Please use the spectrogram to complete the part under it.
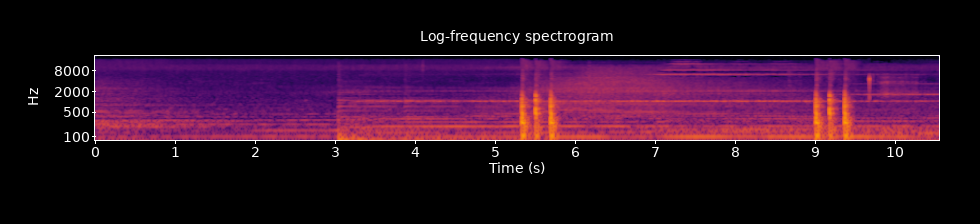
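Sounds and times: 
low droning room tone: 0:00.0 - 0:10.5
sharp knocks on a hard surface: 0:05.4 - 0:05.9, 0:09.0 - 0:09.5.

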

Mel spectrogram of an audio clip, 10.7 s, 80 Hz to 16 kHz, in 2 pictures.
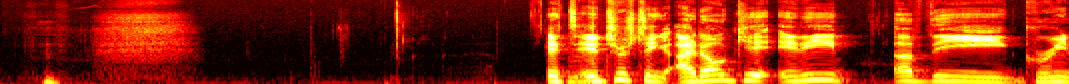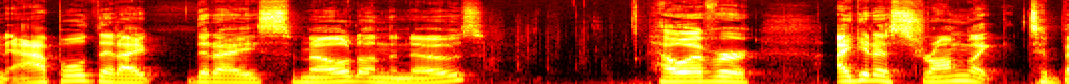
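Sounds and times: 
wet mouth sounds: 0:01.6 - 0:03.0, 0:07.8 - 0:08.6
speech: 0:02.7 - 0:07.9, 0:08.6 - 0:10.6
wine chewed and swished in the mouth: 0:07.7 - 0:08.6.

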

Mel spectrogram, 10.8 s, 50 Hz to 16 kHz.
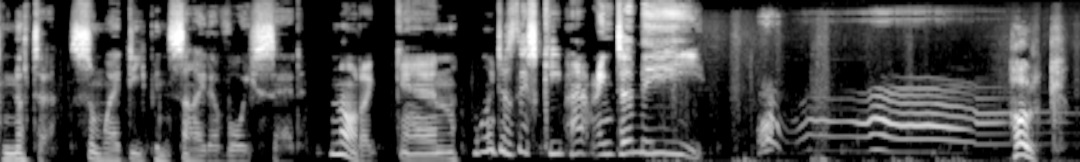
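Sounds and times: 
speech: 0:00.0 - 0:09.1, 0:10.2 - 0:10.7
dog yelping: 0:07.6 - 0:10.7.

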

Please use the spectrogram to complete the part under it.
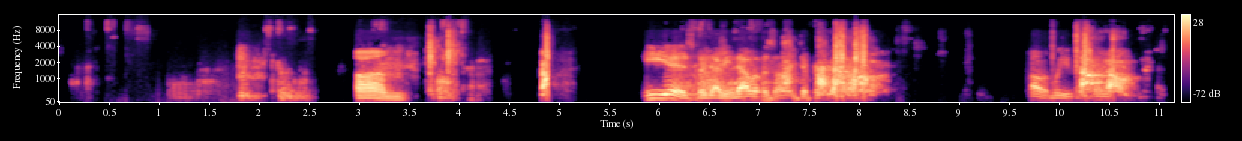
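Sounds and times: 
speech: 0:02.1 - 0:04.2, 0:05.8 - 0:08.3, 0:09.8 - 0:10.9
several dogs barking and yelping: 0:06.2 - 0:08.4, 0:10.2 - 0:11.0.

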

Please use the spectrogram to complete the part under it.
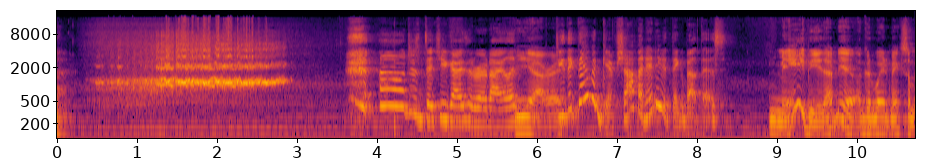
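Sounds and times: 
faint engine rumble: 0:00.0 - 0:10.7
tires squealing as vehicle peels out: 0:00.3 - 0:03.8
speech: 0:04.5 - 0:10.7.

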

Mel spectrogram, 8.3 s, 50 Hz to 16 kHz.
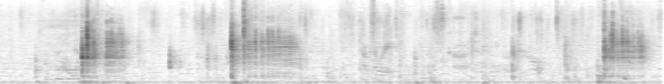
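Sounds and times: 
people talking: 0:00.6 - 0:01.3, 0:04.5 - 0:07.0
twenty-sided die tumbling across a hard tabletop: 0:01.1 - 0:04.0, 0:07.1 - 0:08.2.

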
